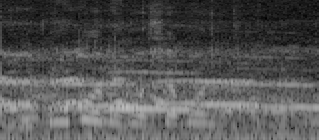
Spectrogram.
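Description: A rooster crows loudly and steadily at a busy chicken market, with clucking fowl and chatter from nearby people mixed in.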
